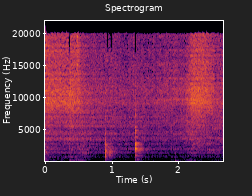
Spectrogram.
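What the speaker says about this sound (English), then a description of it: "the onions are still, they're sauteing without oil" Onions sauteing without oil in a pan for red lentil dahl, a faint sizzle with a few sharp clinks and scrapes from a stirring utensil, quiet and close with no talk.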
